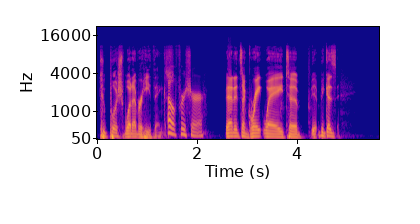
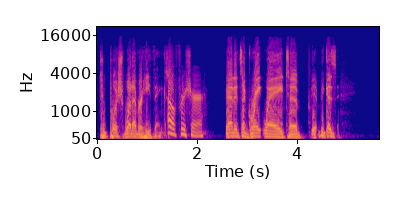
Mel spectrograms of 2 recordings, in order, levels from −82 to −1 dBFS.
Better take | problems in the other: first | distortion; heavy; 8 dB below the speech

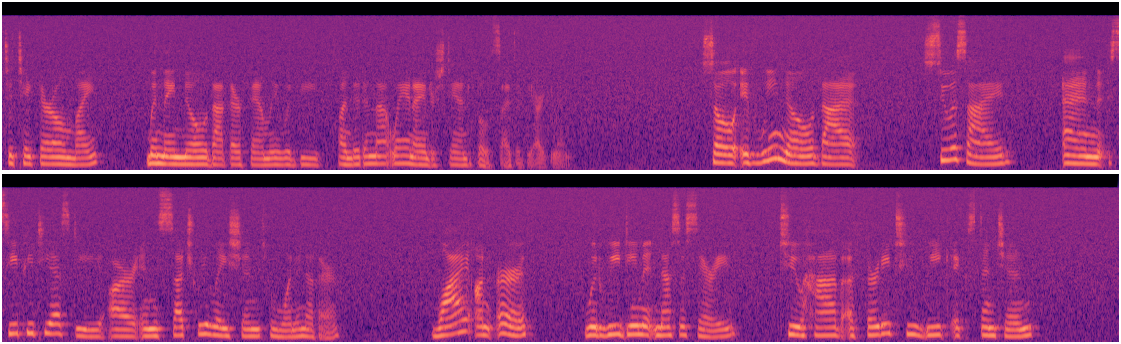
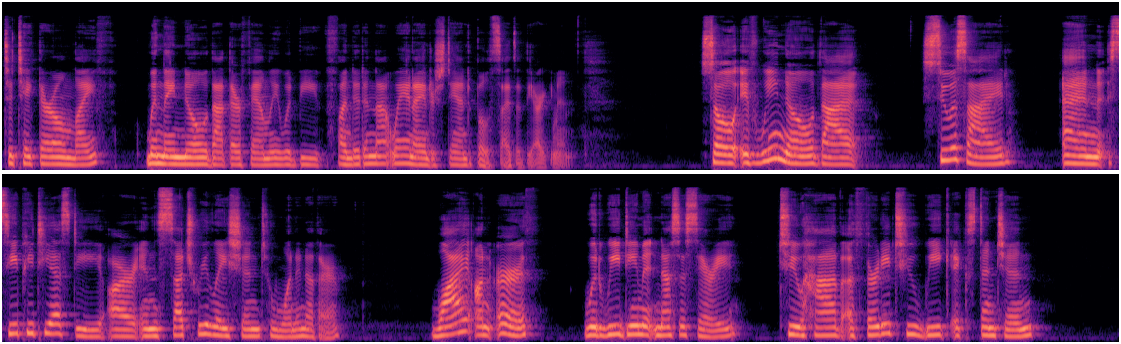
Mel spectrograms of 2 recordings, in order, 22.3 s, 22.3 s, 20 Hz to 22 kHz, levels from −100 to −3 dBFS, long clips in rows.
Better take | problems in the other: second | hiss; loud; throughout; 9 dB below the speech

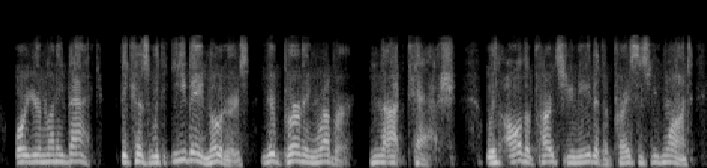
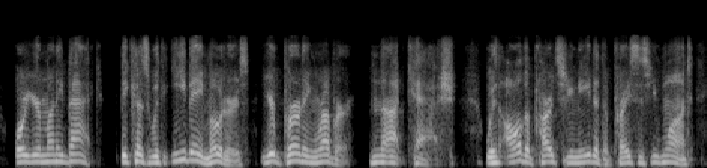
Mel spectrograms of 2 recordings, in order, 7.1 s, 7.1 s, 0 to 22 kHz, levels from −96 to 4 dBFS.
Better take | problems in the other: second | garbled, watery; badly; nothing above 7.5 kHz; slightly in the second

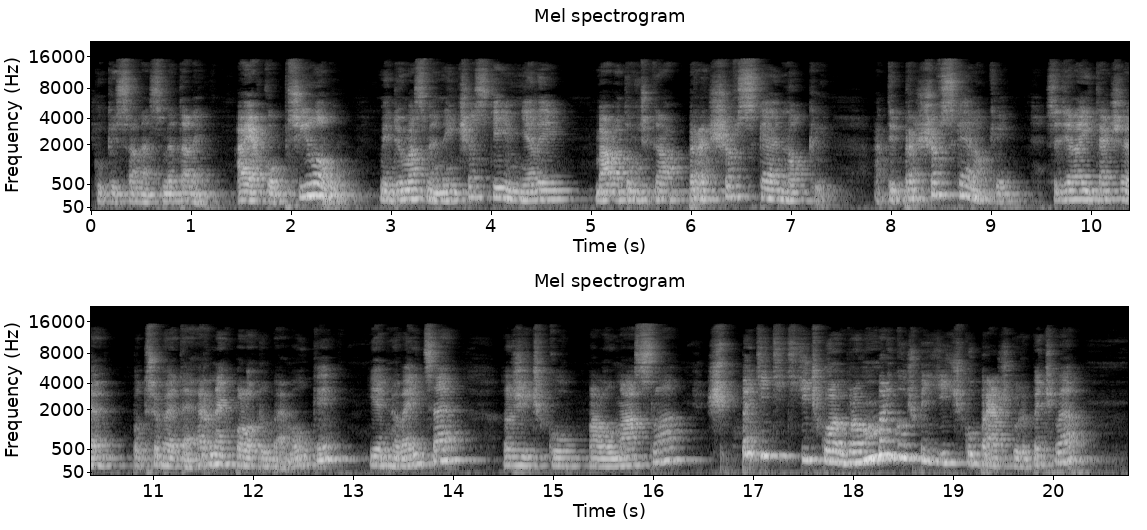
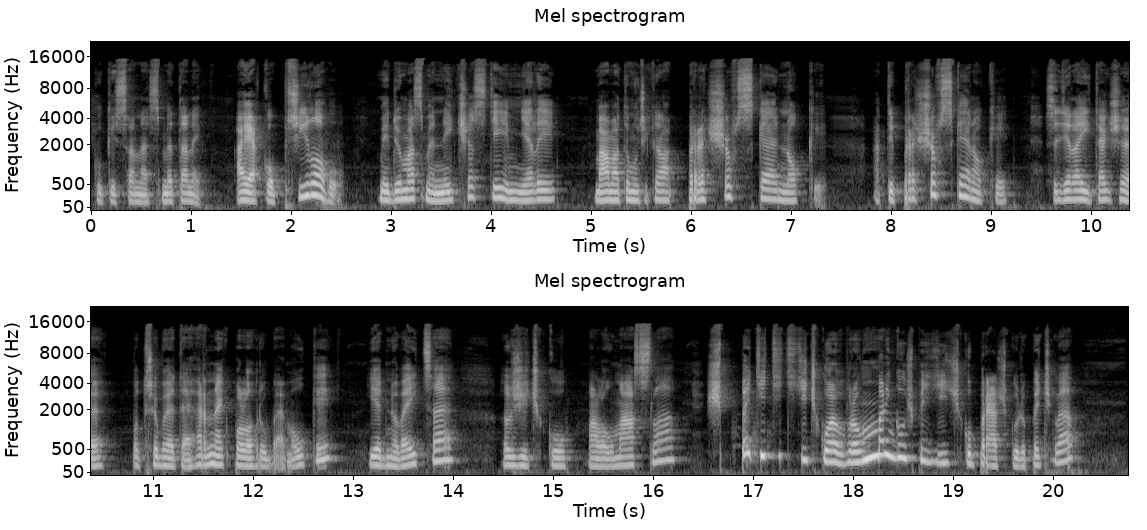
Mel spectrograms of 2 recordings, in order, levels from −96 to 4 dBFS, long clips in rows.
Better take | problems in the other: second | off-mic speech; far // room echo; slight; dies away in 0.4 s

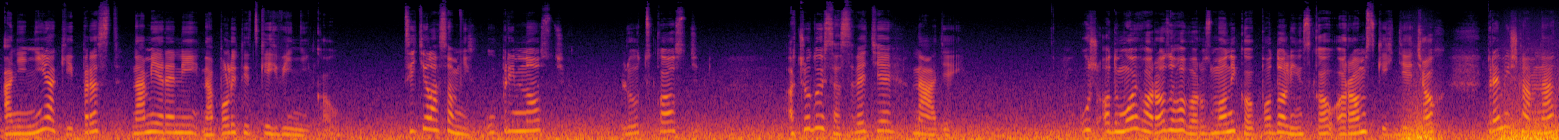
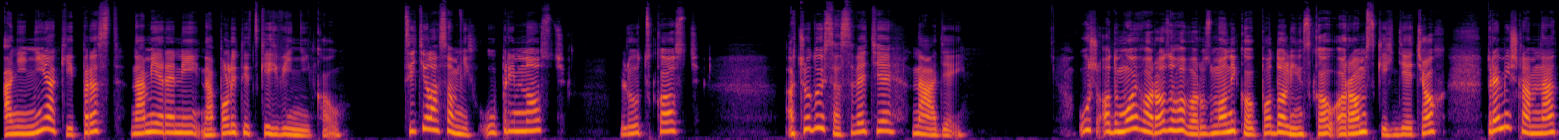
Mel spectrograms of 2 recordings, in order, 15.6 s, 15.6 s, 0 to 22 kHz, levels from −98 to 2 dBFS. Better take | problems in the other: second | wind noise on the microphone; occasional gusts; 10 dB below the speech

